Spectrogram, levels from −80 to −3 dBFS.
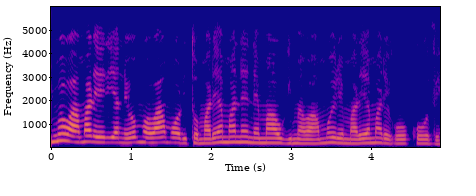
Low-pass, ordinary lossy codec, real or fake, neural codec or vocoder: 5.4 kHz; none; real; none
